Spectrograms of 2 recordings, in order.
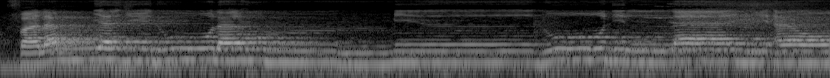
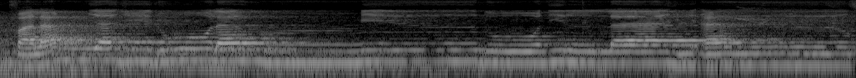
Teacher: Kalau di sini nun mati dengan shad, maka tebalkan nunnya. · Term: ikhfa tafkhim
